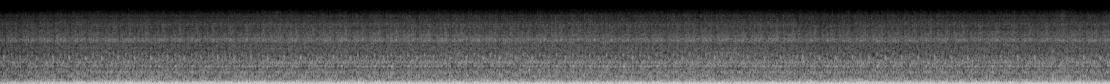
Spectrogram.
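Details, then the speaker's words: 2010 Subaru Forester after water pump replacement, warm idle: steady even low hum, about three pulses a second, no ticking or roughness; idles healthy. "let it idle for a few minutes sounds like it's running just fine"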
